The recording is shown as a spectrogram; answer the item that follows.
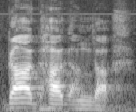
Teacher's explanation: इन व्यंजनों को बोलने में कंपन हो रहा था गले में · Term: सघोष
